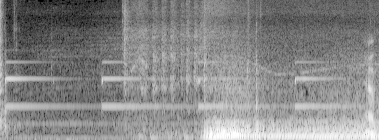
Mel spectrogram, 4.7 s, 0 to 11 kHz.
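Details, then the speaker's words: 1999 Toyota 4Runner (3rd gen) after a jumper was clipped across a rat-chewed wire to the engine temperature sensor: dash chimes, brief crank, then the engine fires straight away and settles into an even idle. Normal crank and start. "start it right up you might want to note the engine checklight did not go off this time but after the repair is done it does go off on its own so i don't have to go in and reset the codes"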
